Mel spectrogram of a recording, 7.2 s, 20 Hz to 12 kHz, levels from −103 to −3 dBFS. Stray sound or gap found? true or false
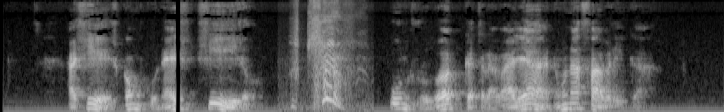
true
